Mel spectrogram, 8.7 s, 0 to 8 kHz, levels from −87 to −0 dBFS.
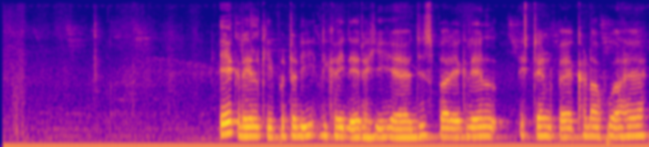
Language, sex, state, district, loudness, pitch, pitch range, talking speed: Hindi, male, Rajasthan, Bikaner, -16 LUFS, 145 Hz, 135-150 Hz, 120 wpm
